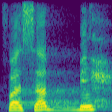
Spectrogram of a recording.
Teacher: huruf ba Ini berharakat tasdid maka ditahan dan ditekan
